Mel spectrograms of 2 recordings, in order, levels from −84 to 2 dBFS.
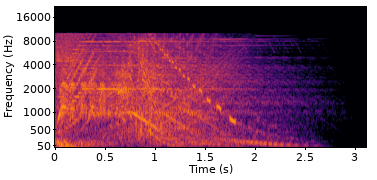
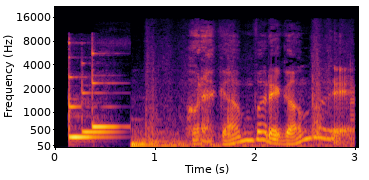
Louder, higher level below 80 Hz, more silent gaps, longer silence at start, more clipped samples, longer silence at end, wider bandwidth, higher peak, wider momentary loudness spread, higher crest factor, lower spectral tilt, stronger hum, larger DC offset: about the same, -17 LUFS vs -16 LUFS; second, -38 dBFS vs -30 dBFS; neither; second, 0 s vs 0.15 s; neither; first, 0.7 s vs 0.05 s; second, 10.5 kHz vs 14.5 kHz; second, -4 dBFS vs 0 dBFS; first, 19 LU vs 12 LU; about the same, 16 dB vs 16 dB; second, -1 dB/octave vs -6 dB/octave; neither; neither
